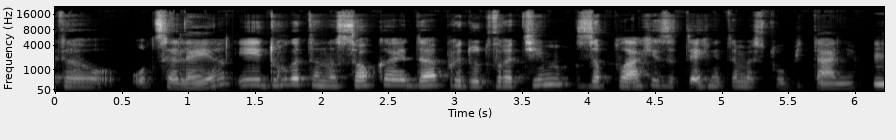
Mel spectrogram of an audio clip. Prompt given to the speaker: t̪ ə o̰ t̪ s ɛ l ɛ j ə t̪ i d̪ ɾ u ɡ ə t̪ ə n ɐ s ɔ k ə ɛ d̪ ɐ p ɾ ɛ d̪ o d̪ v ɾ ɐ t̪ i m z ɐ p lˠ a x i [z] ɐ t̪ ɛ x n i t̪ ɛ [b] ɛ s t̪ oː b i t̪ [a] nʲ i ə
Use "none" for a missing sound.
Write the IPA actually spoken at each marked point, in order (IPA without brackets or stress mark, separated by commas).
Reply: z, m, a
